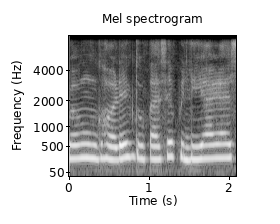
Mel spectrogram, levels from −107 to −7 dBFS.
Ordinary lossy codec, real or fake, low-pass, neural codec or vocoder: none; fake; 7.2 kHz; codec, 16 kHz, 4.8 kbps, FACodec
